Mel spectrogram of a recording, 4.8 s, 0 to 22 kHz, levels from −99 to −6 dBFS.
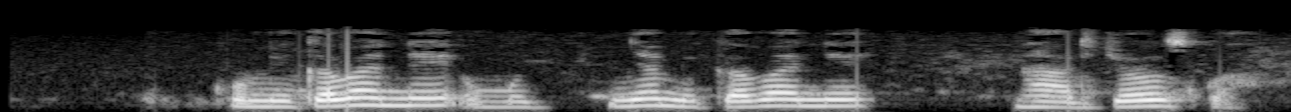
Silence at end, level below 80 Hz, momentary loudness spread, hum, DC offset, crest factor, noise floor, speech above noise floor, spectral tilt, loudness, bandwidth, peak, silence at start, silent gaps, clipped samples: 0.15 s; -64 dBFS; 15 LU; none; under 0.1%; 16 dB; -69 dBFS; 51 dB; -6 dB/octave; -18 LUFS; 7.4 kHz; -2 dBFS; 0.85 s; none; under 0.1%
